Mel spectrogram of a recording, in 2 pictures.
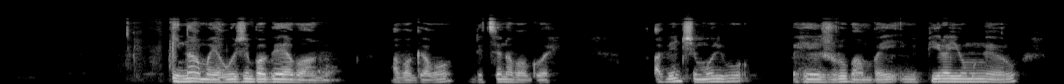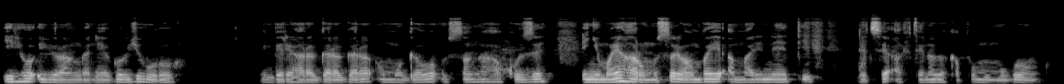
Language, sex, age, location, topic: Kinyarwanda, male, 18-24, Huye, health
